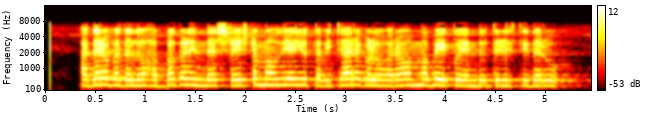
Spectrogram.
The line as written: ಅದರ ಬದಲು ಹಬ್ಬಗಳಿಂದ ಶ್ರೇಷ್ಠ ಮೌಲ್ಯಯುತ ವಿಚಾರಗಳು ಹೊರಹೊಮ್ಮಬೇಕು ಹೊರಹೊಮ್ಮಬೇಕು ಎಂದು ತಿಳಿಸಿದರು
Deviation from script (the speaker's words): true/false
true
